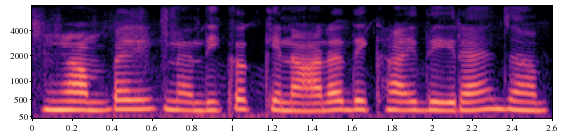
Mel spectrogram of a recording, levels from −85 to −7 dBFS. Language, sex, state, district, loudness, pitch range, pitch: Hindi, female, Jharkhand, Sahebganj, -25 LUFS, 225-240 Hz, 230 Hz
